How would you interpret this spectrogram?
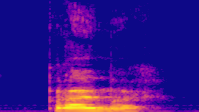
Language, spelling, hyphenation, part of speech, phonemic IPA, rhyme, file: Dutch, pruimer, prui‧mer, noun, /ˈprœy̯.mər/, -œy̯mər, Nl-pruimer.ogg
- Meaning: one who chews tobacco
